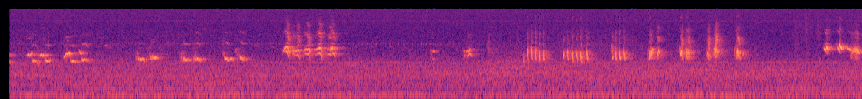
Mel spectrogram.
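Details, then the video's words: Mockingbird singing a varied series: a short three-note phrase repeated four times, then bursts of clipped, buzzy notes and bright repeated chips, steady low rumble underneath throughout. "mockingbird singing"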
